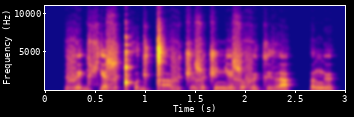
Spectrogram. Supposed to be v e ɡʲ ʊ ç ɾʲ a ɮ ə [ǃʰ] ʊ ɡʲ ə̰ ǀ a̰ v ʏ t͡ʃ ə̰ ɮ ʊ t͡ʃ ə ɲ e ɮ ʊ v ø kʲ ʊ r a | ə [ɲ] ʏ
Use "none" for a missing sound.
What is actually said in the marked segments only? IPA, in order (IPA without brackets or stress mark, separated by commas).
ǃʰ, ŋ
